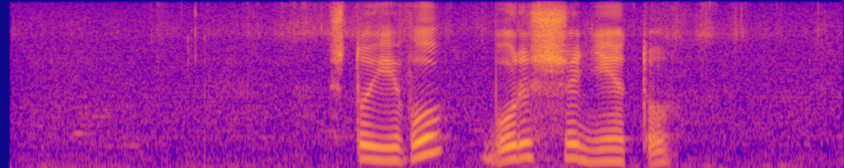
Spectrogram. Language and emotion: Russian, neutral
